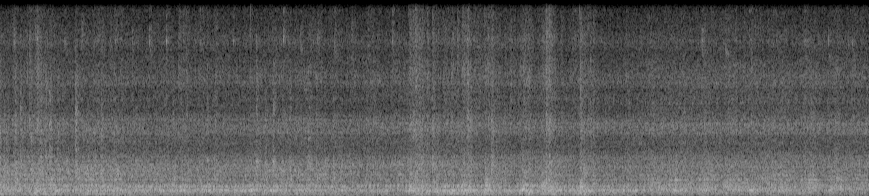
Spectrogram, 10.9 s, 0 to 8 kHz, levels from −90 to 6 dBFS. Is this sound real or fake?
real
